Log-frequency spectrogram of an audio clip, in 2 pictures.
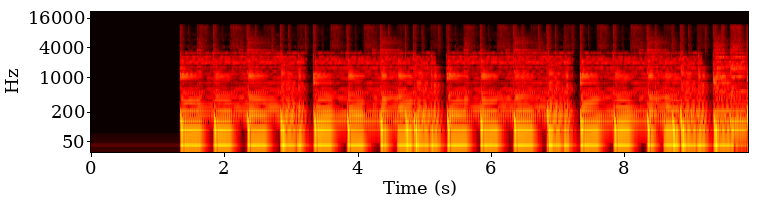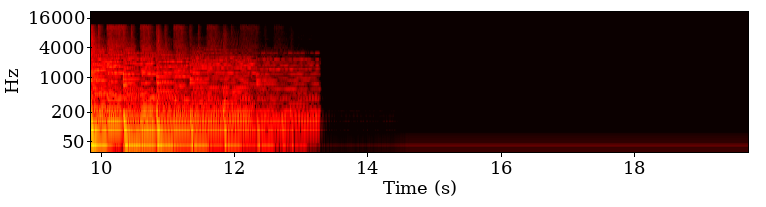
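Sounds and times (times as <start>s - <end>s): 
disco music: 1.4s - 13.2s.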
